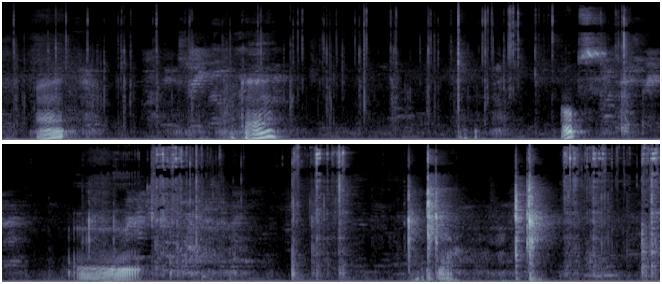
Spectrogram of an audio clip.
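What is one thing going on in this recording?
Small plastic parts click and snap as a key fob is opened.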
